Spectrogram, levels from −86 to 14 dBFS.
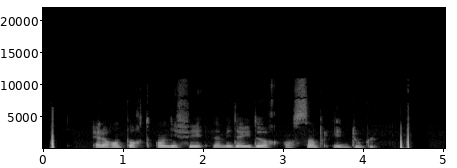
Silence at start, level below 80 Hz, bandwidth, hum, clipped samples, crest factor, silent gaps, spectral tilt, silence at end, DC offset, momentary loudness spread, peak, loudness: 0.1 s; -56 dBFS; 11 kHz; none; under 0.1%; 26 dB; none; -7 dB/octave; 0.45 s; under 0.1%; 10 LU; -2 dBFS; -28 LUFS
